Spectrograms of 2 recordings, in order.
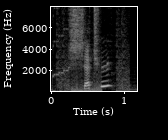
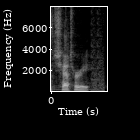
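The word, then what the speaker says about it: четыре: It's a Russian word. Yeah. And but you say you don't know what it is. I don't know what it is either. It's four. It's the word four. The word four. But in Russian. But there's a pronunciation that we don't have in English for it.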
